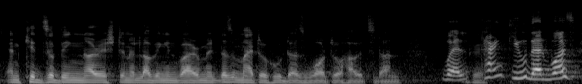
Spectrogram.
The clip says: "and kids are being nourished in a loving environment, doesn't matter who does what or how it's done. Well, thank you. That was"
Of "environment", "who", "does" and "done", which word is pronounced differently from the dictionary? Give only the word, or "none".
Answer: none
